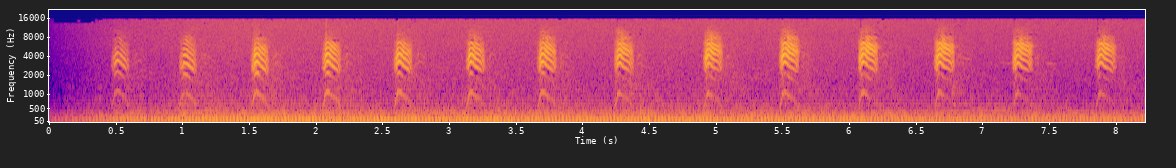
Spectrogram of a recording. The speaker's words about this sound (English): But just in general, let's listen to another prairie dog selection here and try to deconstruct the sound a little bit here.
